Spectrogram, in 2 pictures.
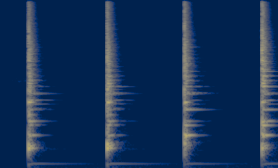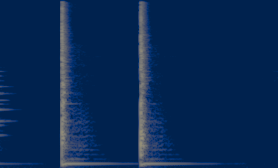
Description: Wood 胴木材 : ゲニ (ハレ カディ バラフォン) Gueni (Hare Khadi Balafon)
コンパクトにぎゅっと凝縮した、くっきりと明るく、元気な音がします。
ジャンベ音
